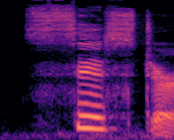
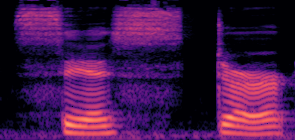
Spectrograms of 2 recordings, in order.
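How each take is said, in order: First: Said in the usual way. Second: "sister" slowly broken in two, sis and ster apart; students' syllable-by-syllable repeat of "sister"; chopped syllables. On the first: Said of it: "and then we slide it". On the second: Shown as a demonstration. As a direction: chop "sister" into separate beats. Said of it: "repeat what I do".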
